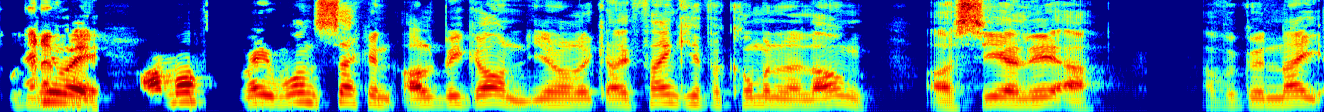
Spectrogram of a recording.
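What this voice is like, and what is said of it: Put-on Geordie accent. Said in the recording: “I've gone Geordie. ... Like, I've changed accent. ... I've gone Michael the Geordie”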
